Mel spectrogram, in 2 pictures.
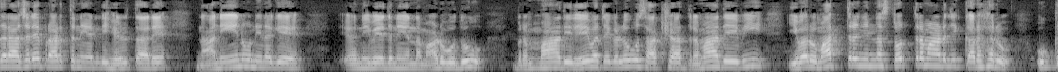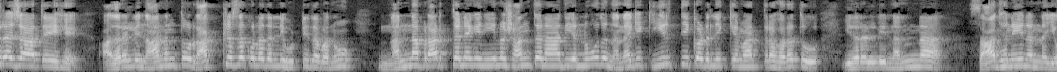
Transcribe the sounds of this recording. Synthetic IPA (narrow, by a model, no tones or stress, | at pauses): d̪ɐɾaːd͡ʒɐɾeːpɾaːɾt̪ʰɐnɛjɐlːiɦeːɭt̪aːɾe̞ | naːneːnuninɐɡe̞ | niʋɛːd̪ɐnɛjɐnːɐmaːɽuʋud̪u | bɾɐmːaːd̪id̪ɛːʋɐt̪ɛɡɐɭusaːkʂaːd̪ɾɐmaːd̪eːʋiː | ʋɐɾumaːt̪ɾɐninːɐst̪oːt̪ɾɐmaːɽɐlikːɐɾɦɐɾuː | ɡɾɐd͡ʒaːt̪eːɦe | ɐ̰d̪ɐɾɐlːinaːnɐnt̪uɾaːkʃɐsɐkulɐd̪ɐlːiɦuʈːid̪ɐʋɐnu | nɐnːɐpɾaːɾt̪ʰɐneɡe̞niːnuʃaːnt̪ɐnaːd̪ʱiɐnːuʋud̪unɐnɐɡe̞kiːɾt̪ikɔɽɐlikːe̞maːt̪ɾɐɦɔɾɐt̪u | id̪ɐɾɐlːinɐnːɐ | saːd̪ʱɐnenɐnːɐj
